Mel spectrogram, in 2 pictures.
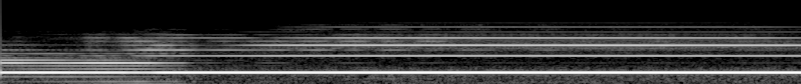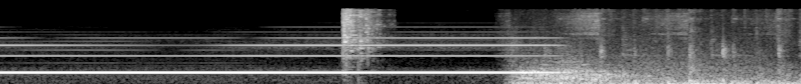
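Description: Guitar playing the wine glass's resonant note through a loudspeaker aimed at the glass: one loud, steady tone with overtones, held for about thirteen seconds, while a pencil touching the glass damps its resonance. A brief click comes shortly before the tone stops, and a rushing noise takes over near the end.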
